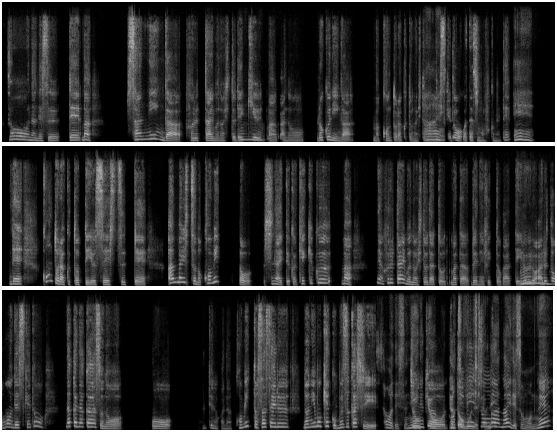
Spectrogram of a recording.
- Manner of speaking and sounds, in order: none
- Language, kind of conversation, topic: Japanese, advice, 関係を壊さずに相手に改善を促すフィードバックはどのように伝えればよいですか？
